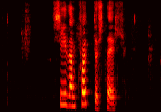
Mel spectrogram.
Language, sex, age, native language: Icelandic, female, 40-49, Icelandic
